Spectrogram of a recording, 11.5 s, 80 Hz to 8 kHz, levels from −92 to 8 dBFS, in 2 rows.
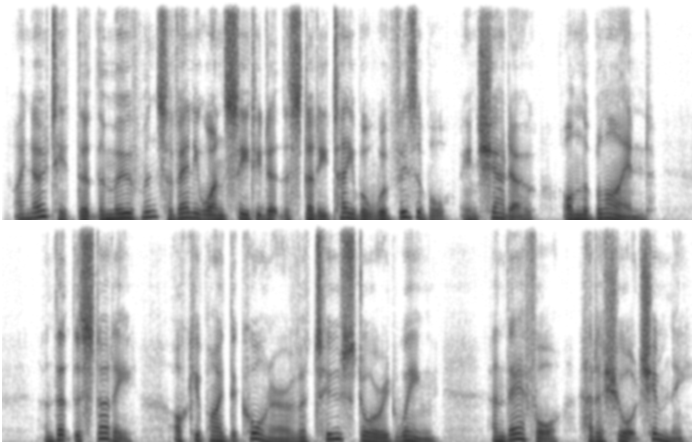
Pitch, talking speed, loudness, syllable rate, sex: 140 Hz, 195 wpm, -17 LUFS, 6.1 syllables/s, male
